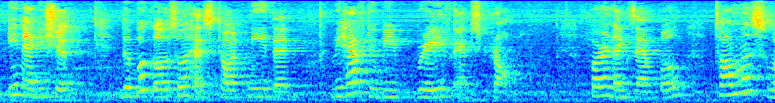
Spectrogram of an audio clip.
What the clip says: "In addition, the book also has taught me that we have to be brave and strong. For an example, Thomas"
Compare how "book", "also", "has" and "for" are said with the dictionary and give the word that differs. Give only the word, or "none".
has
